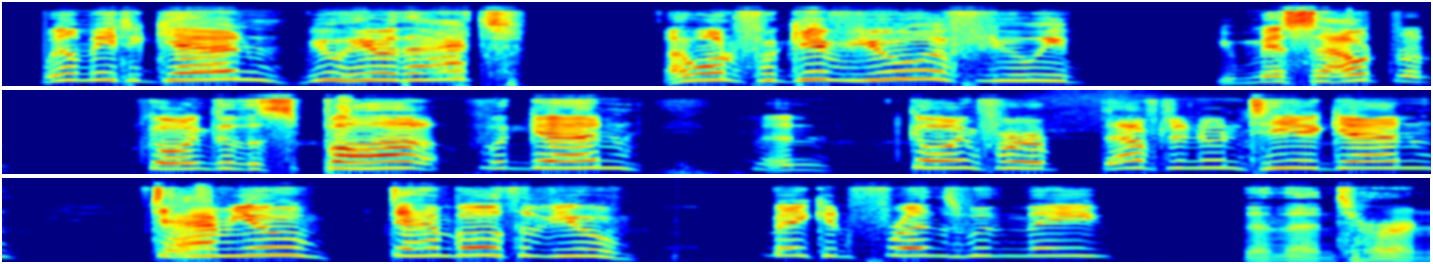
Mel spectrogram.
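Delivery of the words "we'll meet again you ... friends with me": very high-pitched, shouted in-character yell. Playing a character fleeing through a forest, yelling back to companions: yelling in character. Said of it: "I'm gonna yell out".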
